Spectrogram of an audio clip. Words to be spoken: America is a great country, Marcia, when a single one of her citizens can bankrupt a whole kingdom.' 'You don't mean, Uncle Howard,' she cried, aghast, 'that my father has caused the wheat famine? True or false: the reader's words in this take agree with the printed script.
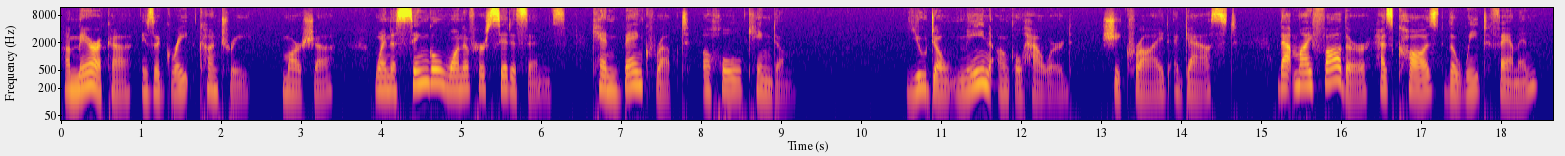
true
